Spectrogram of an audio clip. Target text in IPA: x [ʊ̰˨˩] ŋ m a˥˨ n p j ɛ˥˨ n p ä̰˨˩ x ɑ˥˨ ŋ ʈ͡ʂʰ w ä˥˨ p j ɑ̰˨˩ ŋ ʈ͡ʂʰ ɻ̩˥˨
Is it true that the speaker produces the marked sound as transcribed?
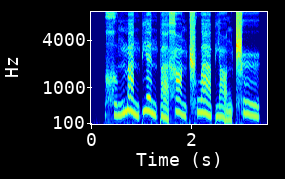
no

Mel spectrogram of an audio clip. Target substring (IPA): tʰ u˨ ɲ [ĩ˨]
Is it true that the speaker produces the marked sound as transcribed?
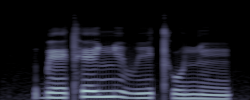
yes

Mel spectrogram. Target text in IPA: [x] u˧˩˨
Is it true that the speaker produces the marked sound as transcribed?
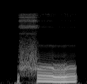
yes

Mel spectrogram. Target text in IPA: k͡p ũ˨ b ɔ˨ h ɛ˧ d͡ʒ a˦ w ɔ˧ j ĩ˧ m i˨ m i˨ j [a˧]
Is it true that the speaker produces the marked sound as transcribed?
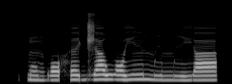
yes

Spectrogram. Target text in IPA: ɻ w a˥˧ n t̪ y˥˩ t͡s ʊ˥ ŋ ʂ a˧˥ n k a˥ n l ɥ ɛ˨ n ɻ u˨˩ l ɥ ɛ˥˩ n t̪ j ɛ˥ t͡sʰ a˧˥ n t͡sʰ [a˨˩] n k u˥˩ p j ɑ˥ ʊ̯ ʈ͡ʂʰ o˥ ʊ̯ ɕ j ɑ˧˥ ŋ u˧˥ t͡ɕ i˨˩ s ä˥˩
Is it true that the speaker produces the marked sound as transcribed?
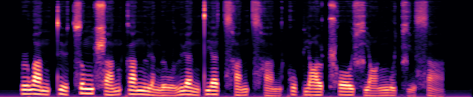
yes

